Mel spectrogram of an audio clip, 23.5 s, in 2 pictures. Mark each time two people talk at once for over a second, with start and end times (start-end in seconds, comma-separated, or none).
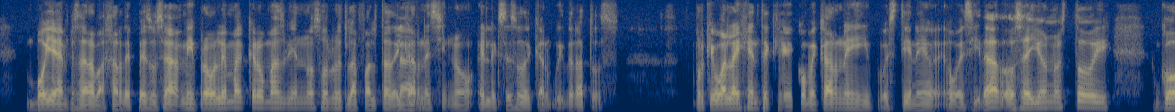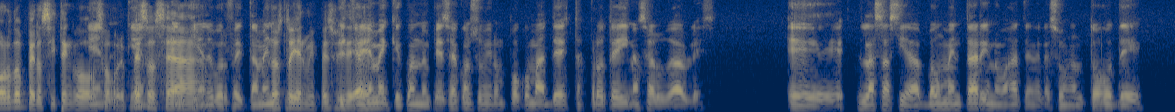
12.6-13.8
